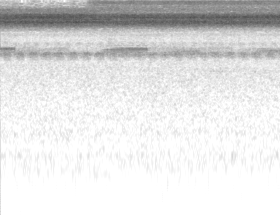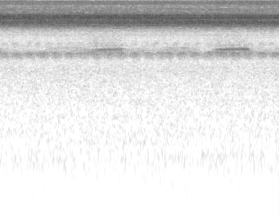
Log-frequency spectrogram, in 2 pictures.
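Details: Night crickets keep up an unbroken, piercing high drone, while a softer, lower chirping layer rises into a handful of louder pulses spread irregularly through the stretch.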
